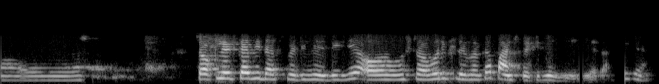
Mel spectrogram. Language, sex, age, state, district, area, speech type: Hindi, female, 30-45, Madhya Pradesh, Seoni, urban, conversation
